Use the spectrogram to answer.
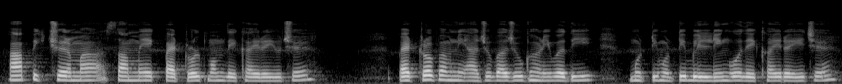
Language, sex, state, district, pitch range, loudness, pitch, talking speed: Gujarati, female, Gujarat, Valsad, 175-195 Hz, -18 LUFS, 185 Hz, 150 wpm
